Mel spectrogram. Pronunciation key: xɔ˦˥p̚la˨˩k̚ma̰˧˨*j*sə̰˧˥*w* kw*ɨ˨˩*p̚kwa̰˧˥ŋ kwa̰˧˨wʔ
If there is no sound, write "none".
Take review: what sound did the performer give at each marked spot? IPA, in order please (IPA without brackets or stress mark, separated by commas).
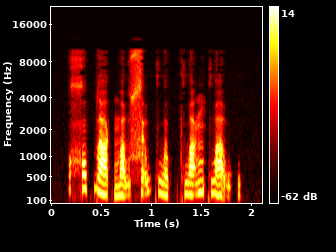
w, w, ə˨˩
